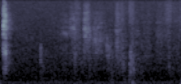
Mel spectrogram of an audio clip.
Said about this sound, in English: It's not that one, is it? Sorry, we're just, again, shuffling paper.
